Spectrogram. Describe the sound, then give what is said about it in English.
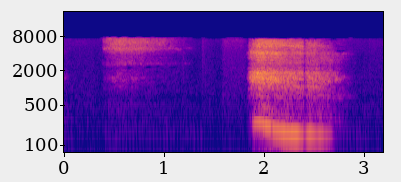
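A slow, airy breath in, then a louder sighing exhale with a low voiced tone that drops slightly in pitch, taken during a guided group breathing moment on a community prayer call. “we'll take a nice deep breath in.”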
